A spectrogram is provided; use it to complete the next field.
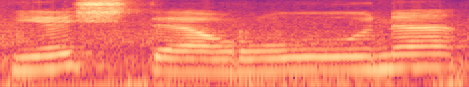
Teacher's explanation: را کو پر پڑھ لیجیے گا، را کے اوپر پیش کی وجہ سے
